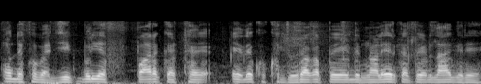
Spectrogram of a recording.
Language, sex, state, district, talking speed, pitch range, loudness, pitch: Rajasthani, male, Rajasthan, Churu, 225 wpm, 110-120 Hz, -15 LUFS, 110 Hz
